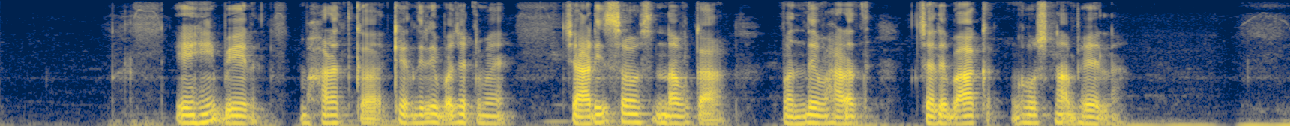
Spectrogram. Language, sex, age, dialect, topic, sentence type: Maithili, male, 41-45, Bajjika, banking, statement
